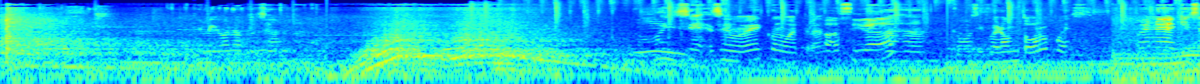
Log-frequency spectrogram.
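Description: Lamborghini engine revved while driving through a tunnel, heard from inside the cabin: about four seconds in the pitch climbs sharply, then falls away over the next second. A steady engine and road drone runs underneath.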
